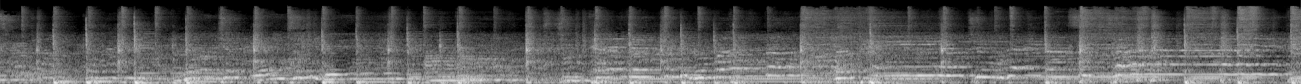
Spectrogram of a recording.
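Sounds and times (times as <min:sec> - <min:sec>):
drum kit: 0:00.0 - 0:13.0
guitar: 0:00.0 - 0:13.0
woman singing pop ballad: 0:00.0 - 0:13.0.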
